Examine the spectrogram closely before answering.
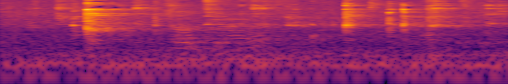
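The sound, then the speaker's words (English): A bar spoon stirs a mojito in a tall glass, making a few light metallic clinks and scrapes over a steady low background. “now you're just going to stir that up a little bit with your bar spoon, just to incorporate it”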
